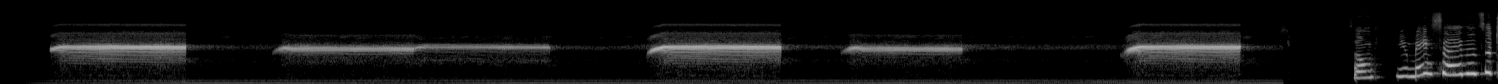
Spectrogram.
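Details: Fowler's toads, rare and of special concern in Michigan, give harsh, buzzy, unmusical screams of about a second, likened to a screaming goat, repeated again and again, nothing like a trill.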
